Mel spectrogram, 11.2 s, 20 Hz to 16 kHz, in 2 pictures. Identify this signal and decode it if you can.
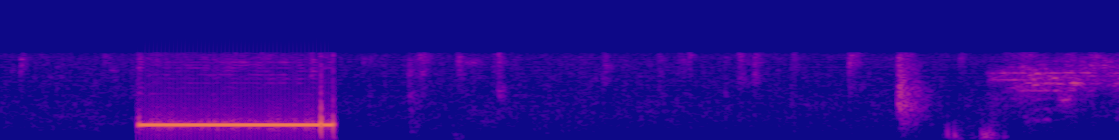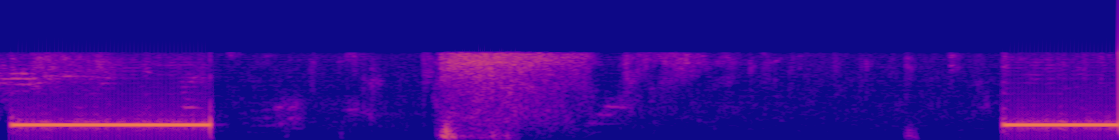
Ringback tone (Europe, 425 Hz).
